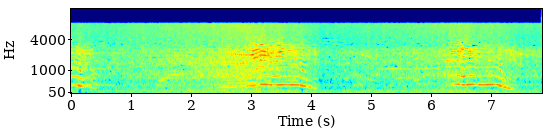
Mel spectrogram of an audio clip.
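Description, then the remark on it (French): Whale calls recorded underwater: two long, tonal moaning cries that rise and then slide downward, set against a steady wash of hissing water noise. “là, on entend des enregistrements de bruit de baleines enregistrés euh, sous l'eau.”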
